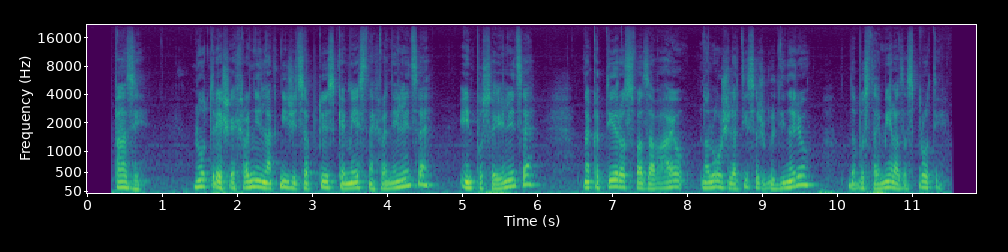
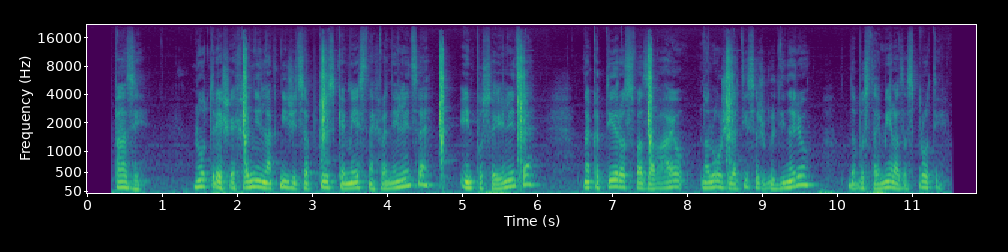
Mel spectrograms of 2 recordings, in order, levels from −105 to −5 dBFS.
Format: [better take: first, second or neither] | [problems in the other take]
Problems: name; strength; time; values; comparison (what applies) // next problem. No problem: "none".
first | background sound (Camera); 5 dB below the speech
